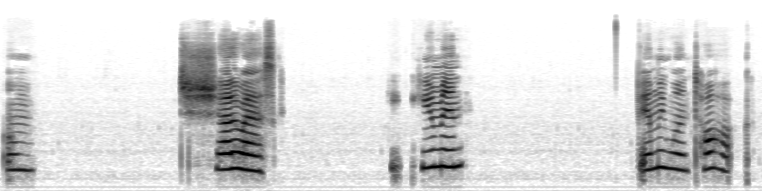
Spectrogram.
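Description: Very high-pitched, sweet goblin girl. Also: bright, forceful tone, dry recording, clean studio sound, exaggerated voice. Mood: bashful, tender. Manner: halting broken speech, refers to herself in third person, giggly. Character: sweet young adult female goblin, shy, devoted, childlike. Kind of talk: ASMR roleplay.

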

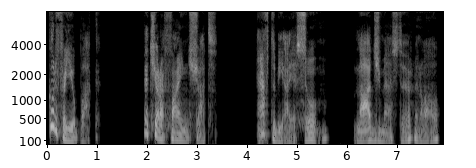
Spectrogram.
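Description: A man's voice: low voice, big pitch swings, slow, pauses often, fairly bright tone, slightly rough, dry recording, studio quality, heavily acted. A man voicing a folksy, taunting old elder in an audio story, chatty and needling with rustic phrasing. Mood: sly, chatty. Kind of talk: dramatic audio story character.

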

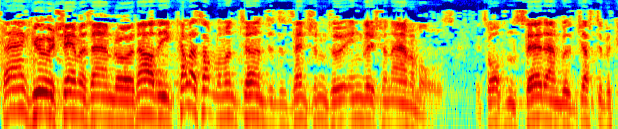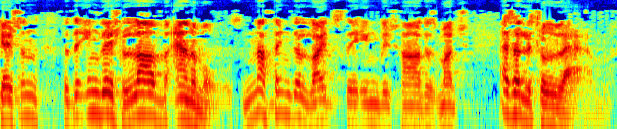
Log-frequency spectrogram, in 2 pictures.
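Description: A man's voice: fairly high pitch, sing-song, normal speed. Man hosting in a dry, mock-formal way, muffled hissy old broadcast. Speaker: comedy show host. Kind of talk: scripted comic links. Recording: dull 1960s radio recording with hiss.

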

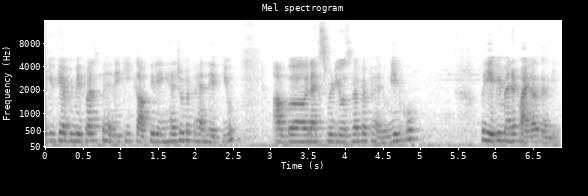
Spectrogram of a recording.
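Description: A woman's voice: a little high, reverberant. A woman in her twenties talking casually to camera in a shopping haul vlog, holding up items as she speaks. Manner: chatty, showing items to camera with her hands. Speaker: vlogger. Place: small room indoors.

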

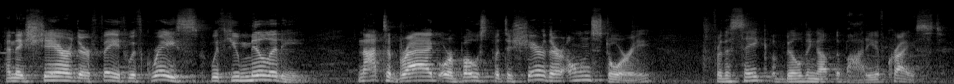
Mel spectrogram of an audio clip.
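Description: A man in his forties, a pastor, preaching a sermon in a small church, expressive and at times emphatic. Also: unhurried, slight background noise. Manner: expressive, rising to emphatic high exclamations. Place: small church sanctuary, indoors.

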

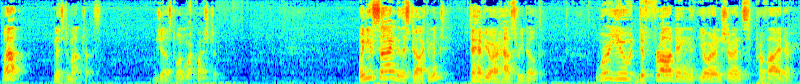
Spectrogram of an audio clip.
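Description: An actor playing a shrewd, wry lawyer with a theatrical, probing way of questioning in an audio drama. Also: male voice, medium pitch, big pitch swings, measured pace, long pauses, fairly bright tone. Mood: probing, smooth. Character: wry, shrewd male lawyer pleading in a celestial court. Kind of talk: audio drama courtroom acting.

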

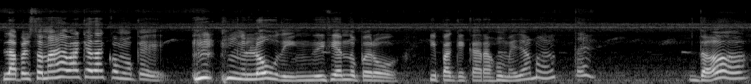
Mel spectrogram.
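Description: A woman with a Puerto Rican accent and a fairly high voice talks in a playful, slangy, casual way. She is outdoors at night on a phone mic, with faint insect noise behind her. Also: animated, a little slow. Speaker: vlogger making prank calls. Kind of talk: casual chat to camera and on video calls. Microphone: phone at close range.

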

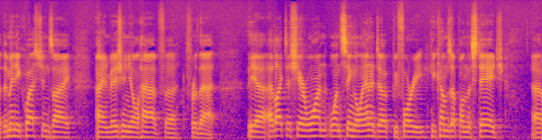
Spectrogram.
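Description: A young man introducing a guest speaker in an indoor chapel hall, halting with many pauses and restarts. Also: fairly high pitch, clear, resonant tone. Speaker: student organizer introducing speaker. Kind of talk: introduction speech. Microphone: podium mic at a distance.

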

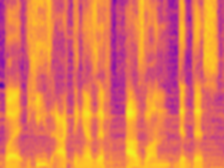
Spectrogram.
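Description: A man's voice: medium pitch, big pitch swings, slow, faint music behind. A man gaming streamer giving casual, rambling playthrough commentary, thinking aloud in a puzzled way.

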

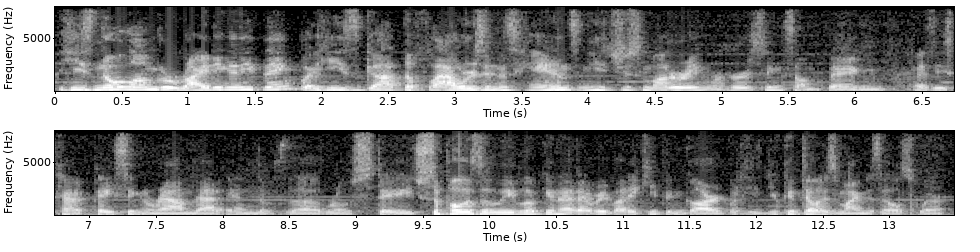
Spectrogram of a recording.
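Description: A man's voice: medium pitch, fairly quick, hardly any pauses. A man narrating an improvised tabletop game as game master in a casual, conversational way.

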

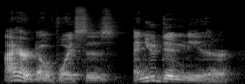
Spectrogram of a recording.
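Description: A man's voice: lowish voice, sing-song, unhurried, sharp tone, exaggerated voice. A man voicing a haughty, bossy big female kangaroo in a storybook, with emphatic delivery. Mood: dismissive. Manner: snappy, emphatic. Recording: roomy, slightly distant mic.

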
